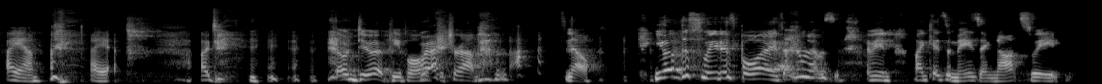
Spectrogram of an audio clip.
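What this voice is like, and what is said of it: Canadian accent. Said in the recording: “She's a little pixie with this Canadian accent”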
